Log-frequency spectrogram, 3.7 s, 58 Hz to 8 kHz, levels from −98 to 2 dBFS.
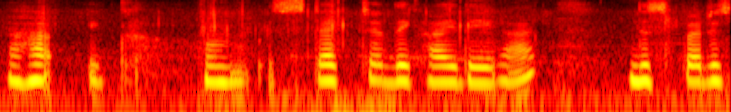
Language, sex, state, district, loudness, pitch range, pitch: Hindi, female, Jharkhand, Sahebganj, -33 LUFS, 225-230 Hz, 230 Hz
